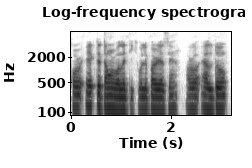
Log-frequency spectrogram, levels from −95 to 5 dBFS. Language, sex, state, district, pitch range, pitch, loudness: Nagamese, male, Nagaland, Kohima, 115-130 Hz, 125 Hz, -15 LUFS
